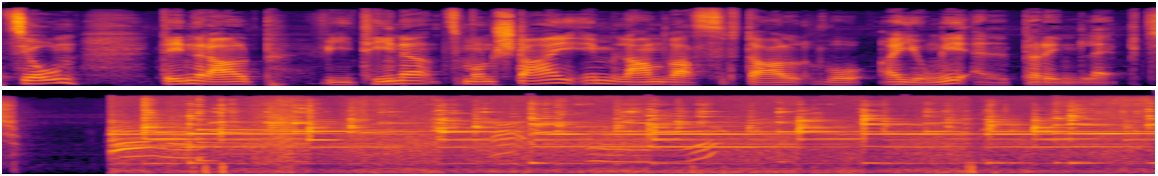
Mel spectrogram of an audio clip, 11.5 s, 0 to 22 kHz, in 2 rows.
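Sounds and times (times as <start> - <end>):
speech: 0.0 - 5.9
cowbells of cows brought into the barn on the Inneralp alpine pasture: 6.3 - 11.5.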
